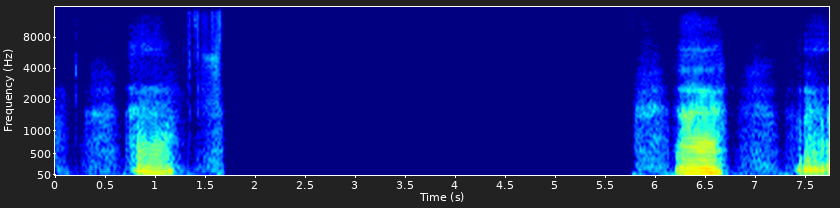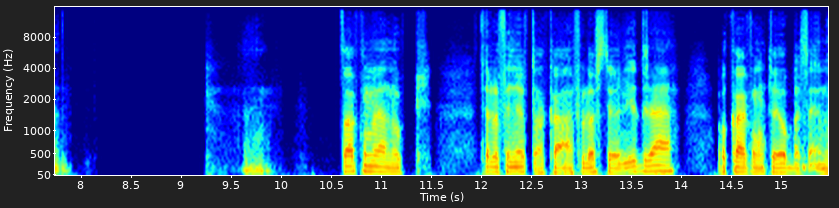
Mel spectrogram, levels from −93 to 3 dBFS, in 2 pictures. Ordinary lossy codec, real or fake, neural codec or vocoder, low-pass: none; fake; codec, 44.1 kHz, 2.6 kbps, DAC; 14.4 kHz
